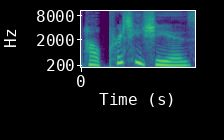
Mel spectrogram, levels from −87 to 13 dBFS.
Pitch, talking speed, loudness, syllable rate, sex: 245 Hz, 210 wpm, -13 LUFS, 5.3 syllables/s, female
